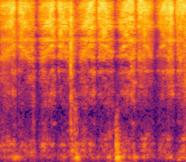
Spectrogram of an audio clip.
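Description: Sharpening stone drawn along a knife edge: a few short, close rasping strokes in an uneven rhythm, each a soft gritty scrape with brief gaps, quiet and alone.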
